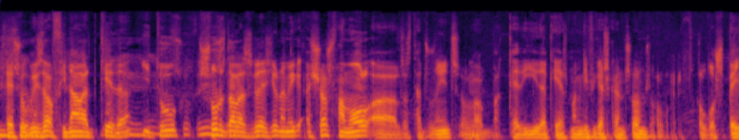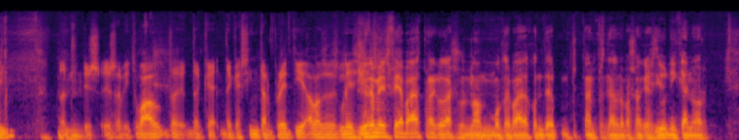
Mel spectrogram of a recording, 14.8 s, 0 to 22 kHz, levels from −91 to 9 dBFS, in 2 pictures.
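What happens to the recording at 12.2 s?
Nothing goes wrong at 12.2 s; the audio plays through that moment without any fault.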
